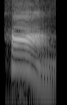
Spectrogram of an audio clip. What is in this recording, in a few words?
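"hang" fourth tone, pinyin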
